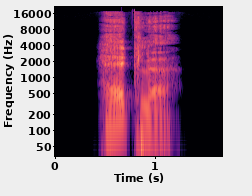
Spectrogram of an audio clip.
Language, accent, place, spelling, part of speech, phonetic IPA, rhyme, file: German, Germany, Berlin, häkle, verb, [ˈhɛːklə], -ɛːklə, De-häkle.ogg
- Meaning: inflection of häkeln: 1. first-person singular present 2. singular imperative 3. first/third-person singular subjunctive I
